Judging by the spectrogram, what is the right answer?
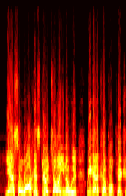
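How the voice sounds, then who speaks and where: Pitch swings very widely as a man speaks in a raised, projected voice. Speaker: motorsports show host. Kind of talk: show hosting and interview. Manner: fast.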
